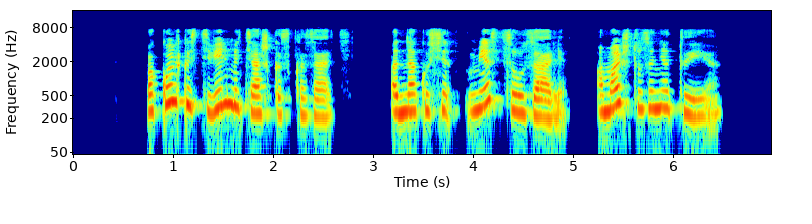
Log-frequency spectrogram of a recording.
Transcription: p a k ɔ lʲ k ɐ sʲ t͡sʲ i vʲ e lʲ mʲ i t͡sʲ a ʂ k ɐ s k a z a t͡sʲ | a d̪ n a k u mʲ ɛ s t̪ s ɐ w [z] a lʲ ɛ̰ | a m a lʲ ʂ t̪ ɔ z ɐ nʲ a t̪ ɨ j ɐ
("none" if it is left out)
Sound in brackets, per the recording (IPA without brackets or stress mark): z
